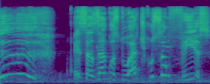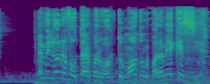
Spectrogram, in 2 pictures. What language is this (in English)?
Portuguese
